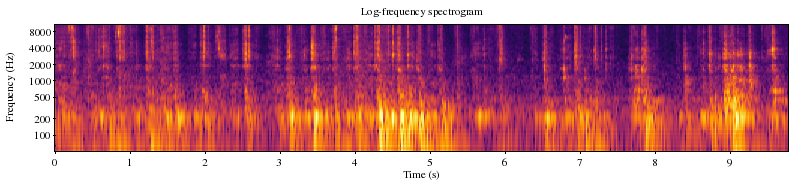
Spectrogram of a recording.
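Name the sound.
scraping with a gasket scraper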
